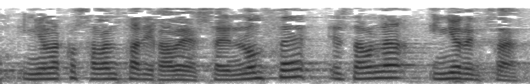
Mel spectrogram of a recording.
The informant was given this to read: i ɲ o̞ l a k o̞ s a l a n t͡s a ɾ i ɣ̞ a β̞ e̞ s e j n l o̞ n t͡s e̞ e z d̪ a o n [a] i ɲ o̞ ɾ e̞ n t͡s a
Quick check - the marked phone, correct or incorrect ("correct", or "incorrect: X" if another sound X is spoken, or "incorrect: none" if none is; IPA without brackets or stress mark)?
correct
